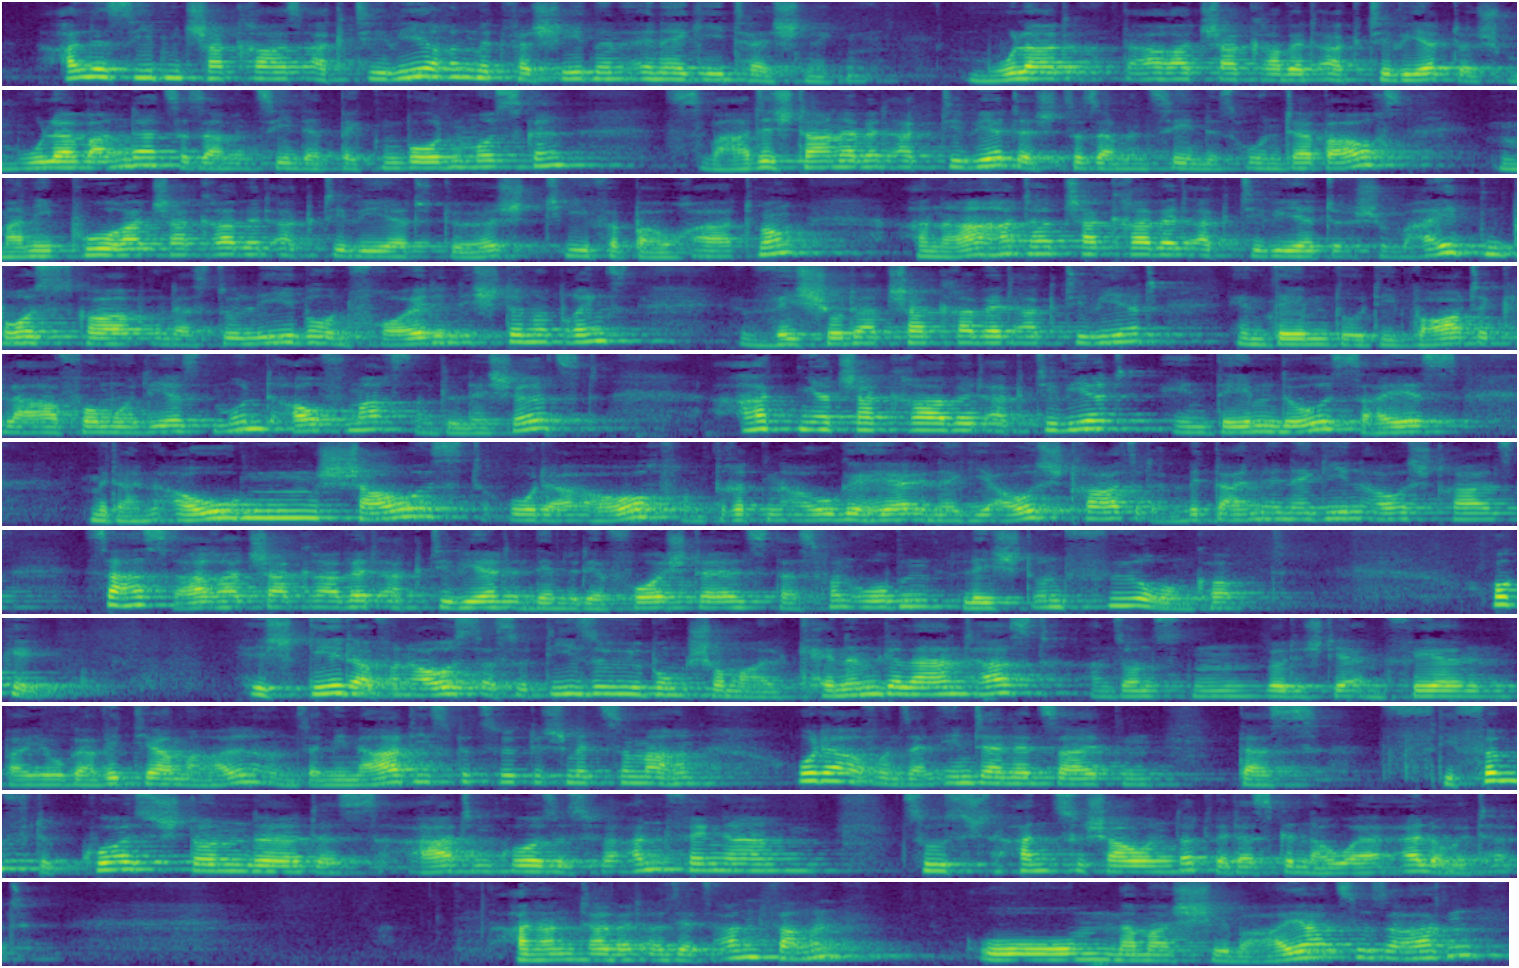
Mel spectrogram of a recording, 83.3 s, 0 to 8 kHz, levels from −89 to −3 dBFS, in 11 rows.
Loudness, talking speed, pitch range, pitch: -22 LUFS, 110 wpm, 150-200 Hz, 175 Hz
